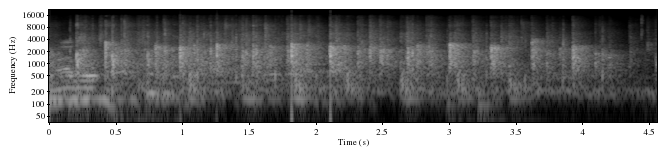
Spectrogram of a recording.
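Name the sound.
applause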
